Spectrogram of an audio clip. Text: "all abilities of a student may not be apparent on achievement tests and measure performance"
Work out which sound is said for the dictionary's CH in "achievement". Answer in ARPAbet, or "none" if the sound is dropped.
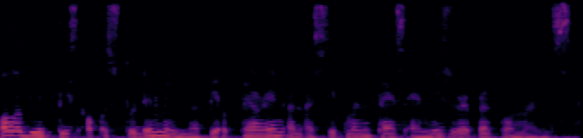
S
